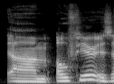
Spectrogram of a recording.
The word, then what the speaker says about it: Ophir: You said in terms of like having to do like the 6 month preparation and things for the movie, did you, Ophir, am I pronouncing that right? – Yeah.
